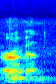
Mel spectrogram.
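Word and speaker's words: Aravind: Now let's take a quick trip to India and check out the Irvan eye care system's medical activities there. Irvan, that's spelled A-R-A-V-I-N-D, was established in 1976 by Dr.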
